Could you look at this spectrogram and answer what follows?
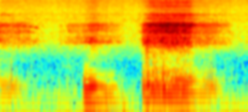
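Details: Sleeping baby snoring: two short, low, fluttering snores on breathing in; soft infant snoring.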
